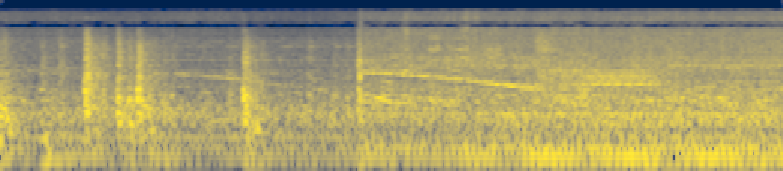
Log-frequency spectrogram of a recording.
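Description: Fireworks exploding in a burning shop: several sharp bangs in the first two seconds, then falling whistles, with a steady low rumble in the second half.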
